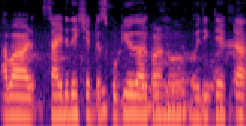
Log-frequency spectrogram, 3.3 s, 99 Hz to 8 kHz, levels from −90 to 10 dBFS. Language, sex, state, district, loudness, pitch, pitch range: Bengali, male, West Bengal, Paschim Medinipur, -18 LUFS, 145 Hz, 140-150 Hz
